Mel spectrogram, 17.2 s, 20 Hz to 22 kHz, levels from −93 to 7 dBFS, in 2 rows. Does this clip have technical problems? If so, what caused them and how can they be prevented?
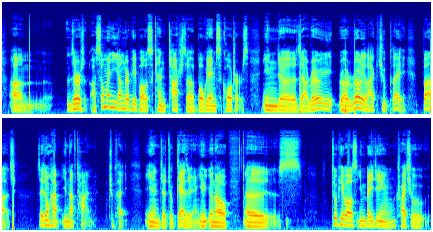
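Yes. The speech has a loud pop at 0.54–0.57 s and another at 5.95–5.98 s. Double pops occur at 6.86–7.07 s and 8.56–8.82 s. Each peaks around 15 dB above the speech, which carries on underneath. The likely cause is a sudden voltage step or pulse, from a connector, switch or static discharge, entering the signal chain and being shaped by the following circuits into a thump. Securing connectors, not switching equipment while recording and controlling static would prevent it.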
